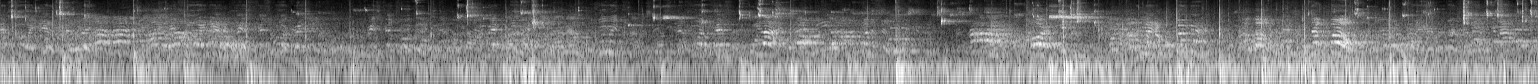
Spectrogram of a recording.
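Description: Sneakers squeak sharply on the court.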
